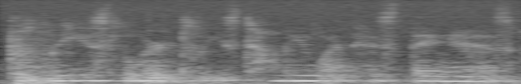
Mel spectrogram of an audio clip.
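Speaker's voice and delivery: urgent slow whispered plea; whispered prayer. Retold or imitated. Praying silently to the Lord while talking, whispered. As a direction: whisper it to God so he won't hear.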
